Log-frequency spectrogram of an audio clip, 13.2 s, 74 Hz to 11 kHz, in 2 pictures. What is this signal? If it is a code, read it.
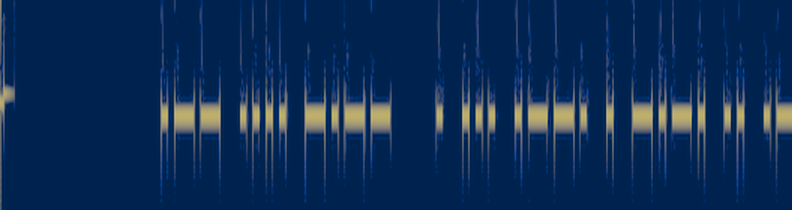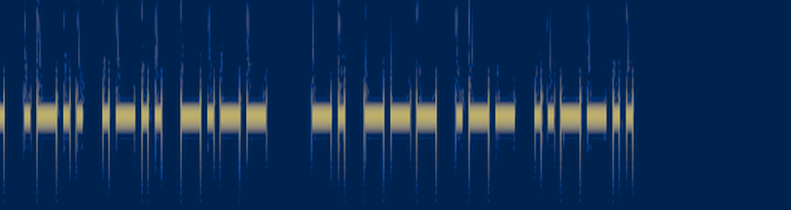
Morse code, heard as a keyed tone, about 22 wpm, 700 Hz. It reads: WHY ESPECIALLY NOW?
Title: Sentences from Top 1000 Words - Review Part 4 - 22wpm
